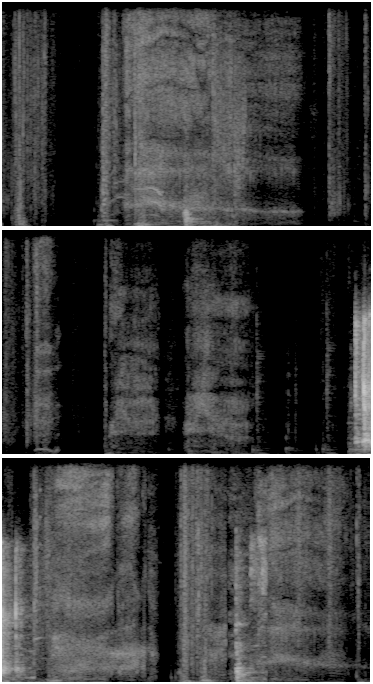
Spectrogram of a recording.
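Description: A spiked club thuds heavily against a zombie.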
